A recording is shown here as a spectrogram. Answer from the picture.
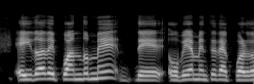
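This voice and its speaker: A woman with a Mexican accent at a very fast pace, her bright, sharp tone in a very clean, silent recording with dry, close sound and no echo. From Mexico. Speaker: TV presenter and entrepreneur. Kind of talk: casual interview.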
